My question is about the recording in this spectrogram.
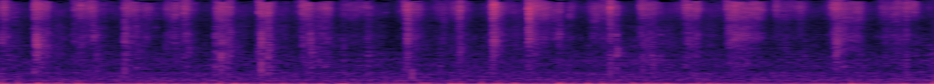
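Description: A deck of tarot cards being shuffled by hand: a quick, irregular run of short card clicks and slaps, several a second.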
